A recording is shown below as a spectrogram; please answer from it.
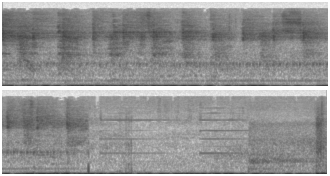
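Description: Diesel fuel dispenser running with a steady hum while fuel is pumped, stopping with a click about four seconds in. A few short electronic beeps follow.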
